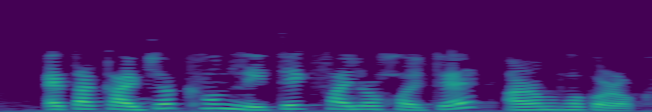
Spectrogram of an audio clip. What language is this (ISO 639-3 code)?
asm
